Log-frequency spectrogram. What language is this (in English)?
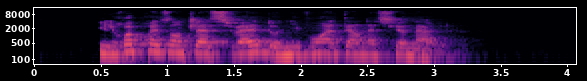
French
